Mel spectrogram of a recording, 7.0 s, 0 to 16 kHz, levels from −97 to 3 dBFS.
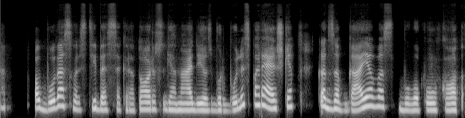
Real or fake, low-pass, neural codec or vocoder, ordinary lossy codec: fake; 14.4 kHz; autoencoder, 48 kHz, 32 numbers a frame, DAC-VAE, trained on Japanese speech; MP3, 96 kbps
